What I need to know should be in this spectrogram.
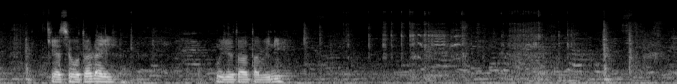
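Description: A rotary phone dial whirs and clicks as it is turned and springs back.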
